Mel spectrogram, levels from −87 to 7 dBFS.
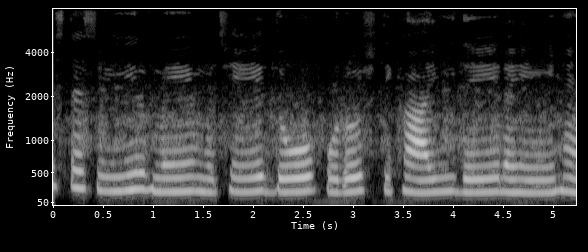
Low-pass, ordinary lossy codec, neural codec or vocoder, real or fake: none; none; none; real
